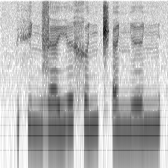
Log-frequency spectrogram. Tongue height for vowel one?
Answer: mid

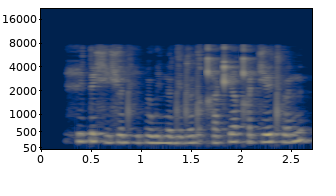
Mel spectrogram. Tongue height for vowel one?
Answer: high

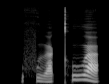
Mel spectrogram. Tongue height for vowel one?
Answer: high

